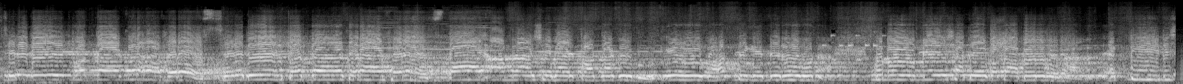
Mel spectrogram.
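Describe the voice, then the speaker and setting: A man making a public announcement through a megaphone, flatly repeating each line. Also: sits high, a little slow. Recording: echoey outdoor loudspeaker with loud noise.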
